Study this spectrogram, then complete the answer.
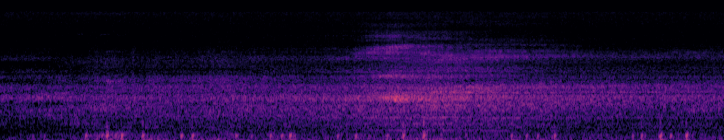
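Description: A heavy truck rumbles past on a nearby road.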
